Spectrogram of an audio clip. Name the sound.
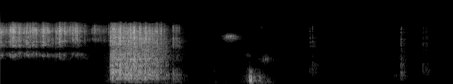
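dice being rolled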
